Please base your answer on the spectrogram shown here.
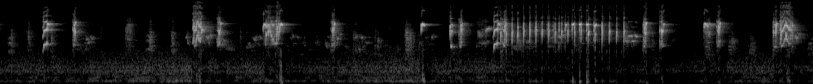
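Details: A group of lovebirds, repelling each other, fills the air with high chirps and squawks; midway comes a rapid, buzzy rattling burst lasting over a second, then single sharp notes again.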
